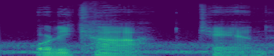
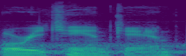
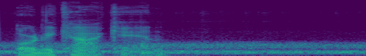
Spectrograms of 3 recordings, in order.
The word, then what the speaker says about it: Orlikankan: I think I'm doing the emphasis on his name wrong. I think it's like Orlika-kan, not Orikan-kan. Like Orlika-kan. That sounds a whole lot more natural.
